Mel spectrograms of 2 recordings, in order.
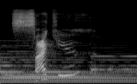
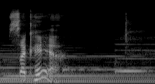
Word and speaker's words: sake: For example, in the wine store, they pronounce sake like sake? Well, it's sake.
